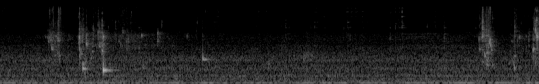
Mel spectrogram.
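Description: Soft drips and wet squishing as water runs through bonsai roots being washed free of soil in a greenhouse, quiet and close, with scattered light splashes over a low steady background.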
